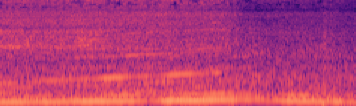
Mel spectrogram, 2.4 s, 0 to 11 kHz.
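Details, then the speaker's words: 1990 Mazda Miata 1.6 with Jackson Racing M45 supercharger, adjustable fuel pressure regulator and MSD timing, about 5-6 psi boost, first gear pull at full throttle: light whine climbing with revs, no rattles or knocks; blower healthy. "So light throttle, right throttle, full throttle. Oh yeah, you can hear that whine when we go under boost. Love it."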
